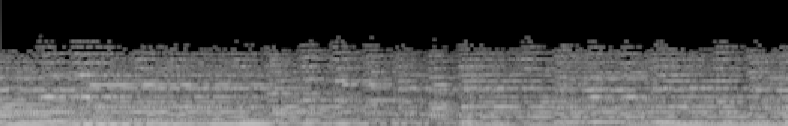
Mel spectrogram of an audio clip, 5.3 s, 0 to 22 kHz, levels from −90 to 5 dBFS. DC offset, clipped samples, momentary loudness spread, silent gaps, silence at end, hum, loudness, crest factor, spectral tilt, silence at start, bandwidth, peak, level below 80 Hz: under 0.1%; under 0.1%; 6 LU; none; 0 s; none; -26 LUFS; 14 dB; -4.5 dB/octave; 0 s; 6.2 kHz; -10 dBFS; -38 dBFS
